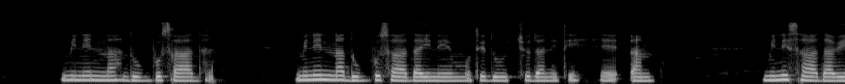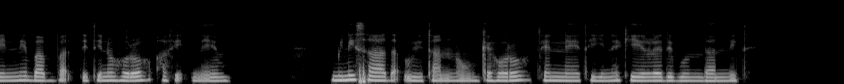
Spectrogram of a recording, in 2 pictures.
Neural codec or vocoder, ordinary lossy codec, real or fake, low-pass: none; Opus, 24 kbps; real; 7.2 kHz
